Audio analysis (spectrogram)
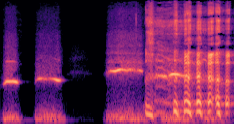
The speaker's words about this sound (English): I'm gonna let you know anyways, because here's what I was gonna whistle.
